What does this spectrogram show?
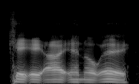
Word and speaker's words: Kainoa: Kainoa. How do you spell that? And then they'll go to read it back to me, and they butcher it. Yeah. Like bad. And I'm like, well, Kai, Kai, Noah.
